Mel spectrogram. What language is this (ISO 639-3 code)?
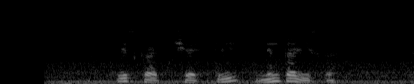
rus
